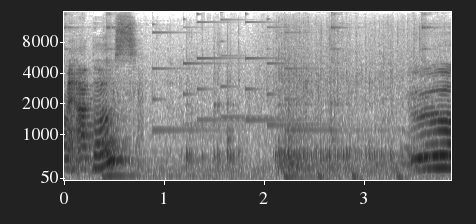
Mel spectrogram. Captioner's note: soft tapping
